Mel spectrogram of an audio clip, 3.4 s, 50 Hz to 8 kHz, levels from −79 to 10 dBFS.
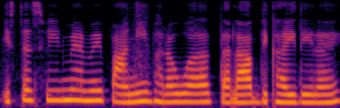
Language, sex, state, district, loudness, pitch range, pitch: Hindi, female, Madhya Pradesh, Bhopal, -14 LUFS, 220-265 Hz, 230 Hz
